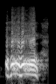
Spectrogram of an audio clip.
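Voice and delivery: high, loud startled "ah!"; mock shocked gasp. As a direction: shriek as if recognized out of nowhere. Retelling startled celebrity's reaction.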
